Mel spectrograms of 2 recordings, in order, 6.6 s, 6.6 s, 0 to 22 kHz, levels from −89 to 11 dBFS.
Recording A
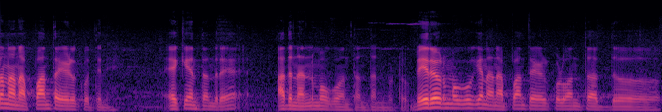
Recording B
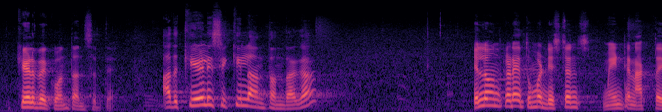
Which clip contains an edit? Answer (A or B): B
